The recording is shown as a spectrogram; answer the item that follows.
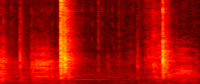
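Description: HP laptop's CD/DVD drive tray being ejected and opened: two short clicks about a second apart as the tray is released and pulled out.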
